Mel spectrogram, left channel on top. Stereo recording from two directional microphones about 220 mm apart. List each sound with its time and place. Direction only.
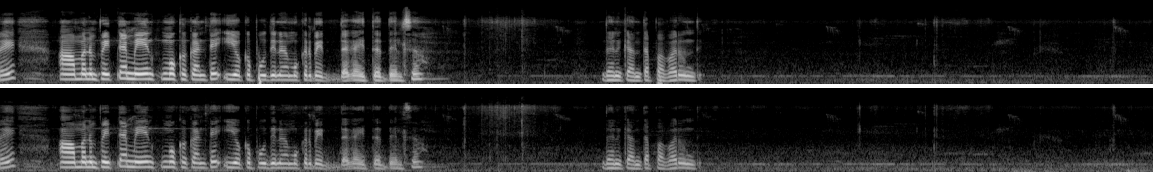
0.0 s a woman's voice: 40° left (ahead or behind)
6.1 s a woman's voice: 45° left (ahead or behind)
